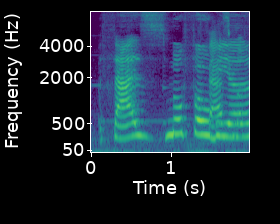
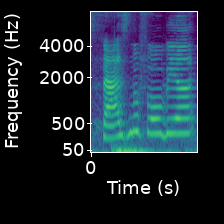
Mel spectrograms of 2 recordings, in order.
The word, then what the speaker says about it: Phasmophobia: at my inability to pronounce in spanish phasmophobia phobia it's phasmaphobia and danganronpa dagging around danganronpa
